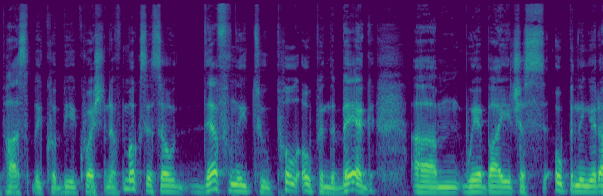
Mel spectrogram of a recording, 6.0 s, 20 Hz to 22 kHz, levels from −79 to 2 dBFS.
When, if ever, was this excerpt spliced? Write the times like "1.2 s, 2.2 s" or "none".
2.5 s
